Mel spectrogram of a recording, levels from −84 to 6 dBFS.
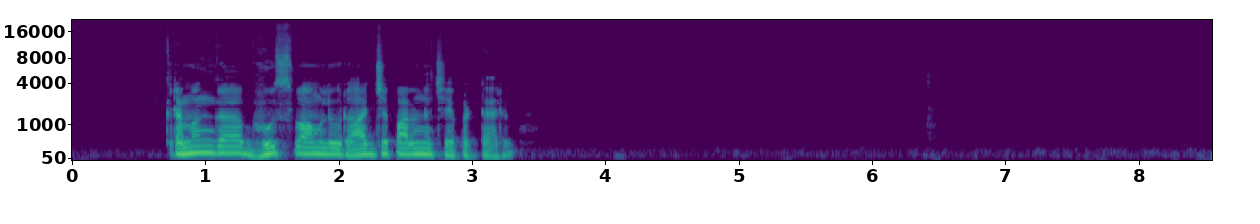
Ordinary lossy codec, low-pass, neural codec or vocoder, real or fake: none; 19.8 kHz; none; real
